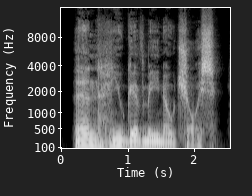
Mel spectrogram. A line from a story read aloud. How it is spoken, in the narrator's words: he said finally, his voice suddenly tired and barely audible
